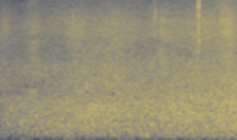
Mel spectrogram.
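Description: Ocean surf washing onto a sandy beach: a steady rush of breaking waves that grows slowly louder.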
